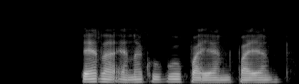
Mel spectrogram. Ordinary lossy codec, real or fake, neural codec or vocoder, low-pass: none; fake; codec, 16 kHz, 4.8 kbps, FACodec; 5.4 kHz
